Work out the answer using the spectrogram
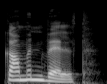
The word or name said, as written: कॉमनवेल्थ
